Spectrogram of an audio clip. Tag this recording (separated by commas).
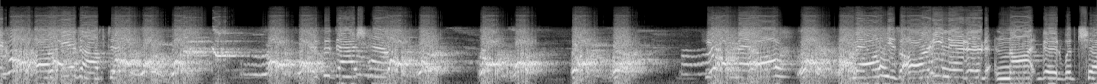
Speech, Dog, Animal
